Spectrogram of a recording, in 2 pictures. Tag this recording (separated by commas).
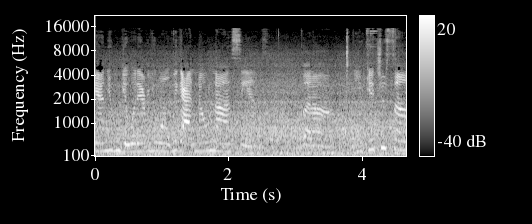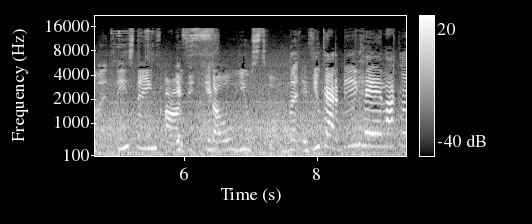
Speech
